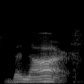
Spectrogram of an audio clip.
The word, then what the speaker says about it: Bonar: It is my pleasure today to introduce Jim Bonar, and you want to always pronounce that correctly. It's Bonar.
